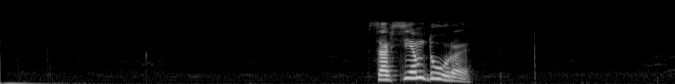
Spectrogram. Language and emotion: Russian, angry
